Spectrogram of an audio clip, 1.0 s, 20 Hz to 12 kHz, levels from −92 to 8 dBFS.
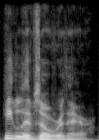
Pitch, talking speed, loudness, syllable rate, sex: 125 Hz, 240 wpm, -15 LUFS, 7.9 syllables/s, male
